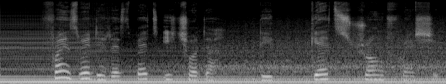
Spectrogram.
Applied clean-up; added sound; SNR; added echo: none; Microwave oven; -3 dB; none.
